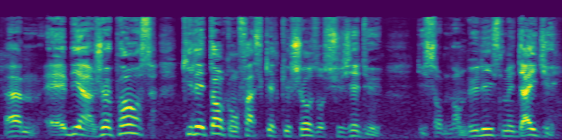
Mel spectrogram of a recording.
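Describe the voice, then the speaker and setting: A man's voice: on the high side, expressive, normal speed, vocal fry, slightly rough, heavily acted. An actor playing a pompous, hesitant male neighbour who speaks formally and takes offence easily, in a dubbed comedy-drama. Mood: concerned. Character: fussy, self-important older male neighbour, hesitant peacemaker, easily offended.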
